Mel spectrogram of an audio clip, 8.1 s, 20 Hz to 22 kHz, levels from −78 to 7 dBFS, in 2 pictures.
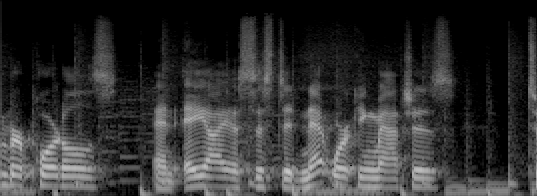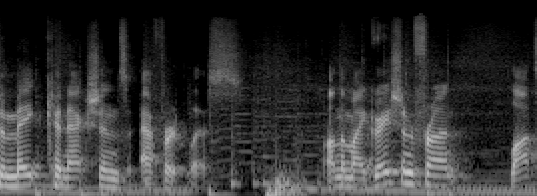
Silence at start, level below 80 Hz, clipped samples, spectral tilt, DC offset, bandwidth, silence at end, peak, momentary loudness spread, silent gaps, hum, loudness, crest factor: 0 s; -40 dBFS; under 0.1%; -4.5 dB/octave; under 0.1%; 16.5 kHz; 0 s; -2 dBFS; 14 LU; none; none; -21 LUFS; 18 dB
